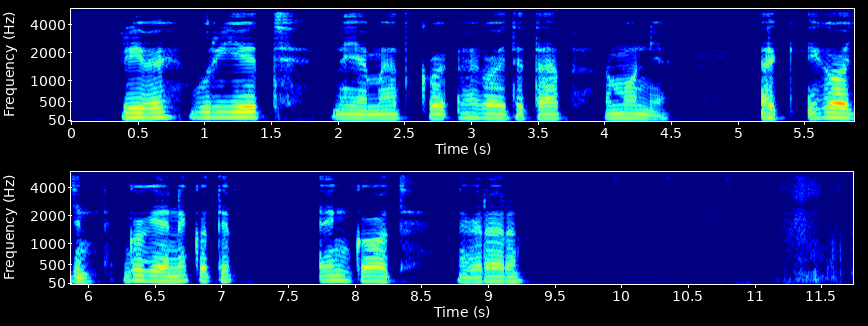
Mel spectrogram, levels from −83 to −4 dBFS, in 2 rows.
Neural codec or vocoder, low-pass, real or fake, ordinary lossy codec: none; 5.4 kHz; real; none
